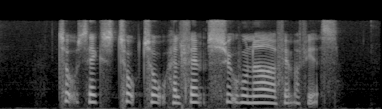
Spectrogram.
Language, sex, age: Danish, female, 29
